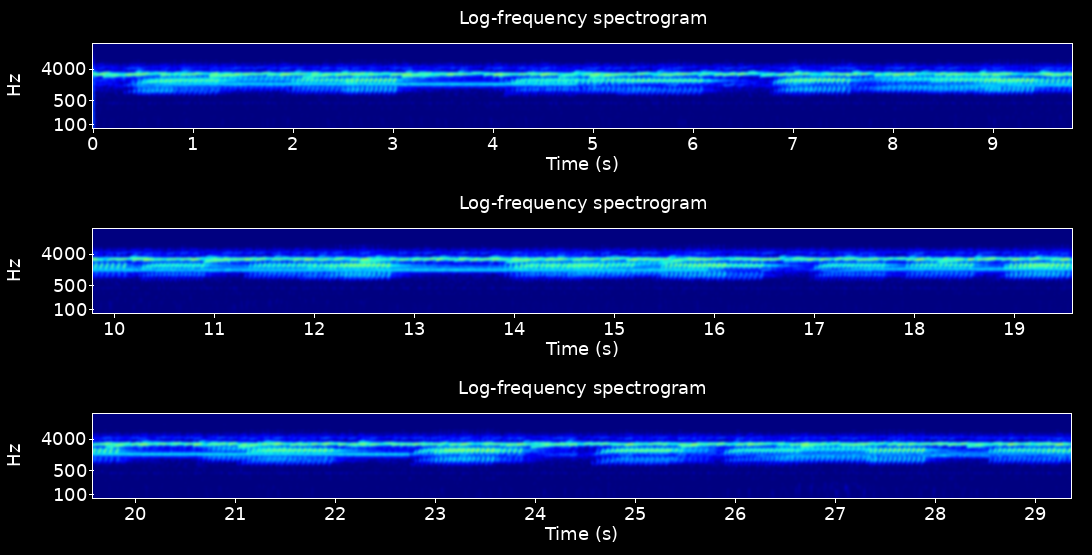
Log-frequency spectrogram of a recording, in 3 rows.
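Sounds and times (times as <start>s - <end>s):
frog chorus of overlapping pulsed buzzy trills in Bath County: 0.0s - 29.3s.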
